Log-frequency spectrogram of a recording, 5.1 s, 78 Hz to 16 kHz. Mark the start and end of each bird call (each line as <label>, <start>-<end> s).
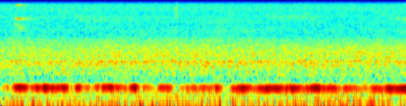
Hairy Woodpecker (Dryobates villosus), 0.0-0.5 s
